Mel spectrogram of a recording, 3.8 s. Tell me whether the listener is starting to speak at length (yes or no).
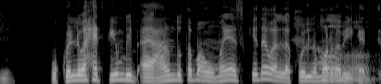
yes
